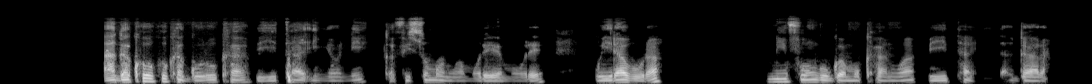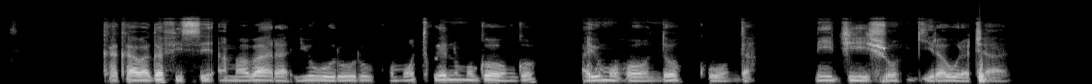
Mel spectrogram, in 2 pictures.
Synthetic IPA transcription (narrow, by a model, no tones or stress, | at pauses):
aɡakʰo̞kokʰaɡuɾukʰaβitʰaʔiɲo̞ni | ɡ̥afisumunwamuɾe̞ːmuɾe̞ | wiːɾaβuɾa | niɱfuːŋɡuɡwamukʰanwaβiːtʰaindaɡaɾa | kʰakʰaβaɡafise̞ʔamaβaɾajuβuɾuɾukʰumutwe̞numuɡo̞ːŋɡo̞ | ajumuɦo̞ːndo̞kʰuːnda | nid͡ʒiːʃo̞ɟiɾaβuɾat͡ʃaːne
